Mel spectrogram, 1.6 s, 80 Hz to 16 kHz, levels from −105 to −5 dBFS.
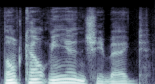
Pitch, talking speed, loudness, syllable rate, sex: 120 Hz, 230 wpm, -17 LUFS, 4.9 syllables/s, male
